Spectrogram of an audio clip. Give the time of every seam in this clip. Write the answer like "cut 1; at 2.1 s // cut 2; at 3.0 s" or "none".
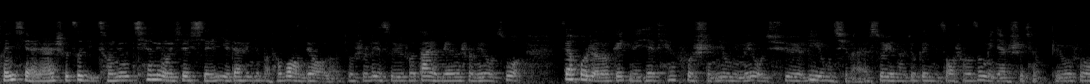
none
